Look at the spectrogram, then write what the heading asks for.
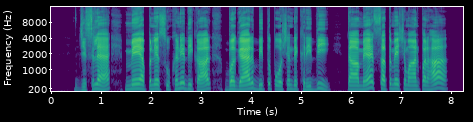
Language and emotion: Dogri, happy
